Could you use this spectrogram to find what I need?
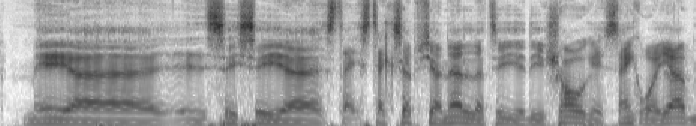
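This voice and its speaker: A man talks at a moderate pace. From Quebec, Longueuil (Montreal South Shore). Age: 60s. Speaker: former NHL hockey player. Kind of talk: casual chat. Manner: halting.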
